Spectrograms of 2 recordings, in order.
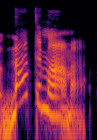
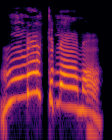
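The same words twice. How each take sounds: First: Put-on high, bratty baby voice; baby dinosaur voice. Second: Put-on very high, slow, stretched-out baby voice. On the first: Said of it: "what the baby says". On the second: Shown as a demonstration. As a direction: try the baby's catchphrase up high. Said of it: "I don't know if I can do the baby voice".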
